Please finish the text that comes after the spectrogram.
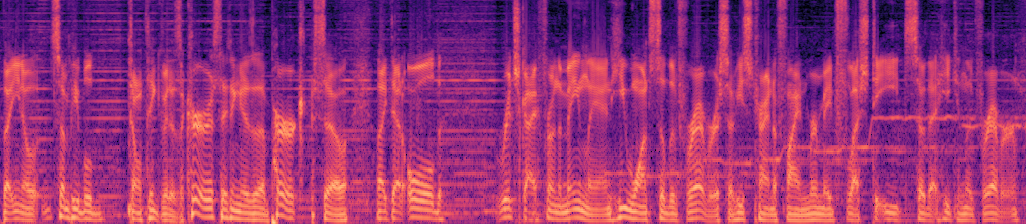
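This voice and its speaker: Low-voiced man chatting casually on stream. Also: a little fast, over music. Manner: chatty, informal, rambling. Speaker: live streamer and host. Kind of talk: casual game playthrough commentary.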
